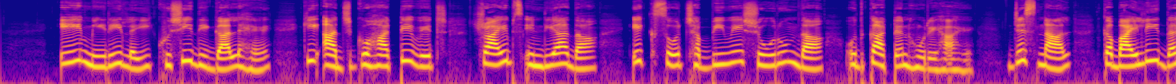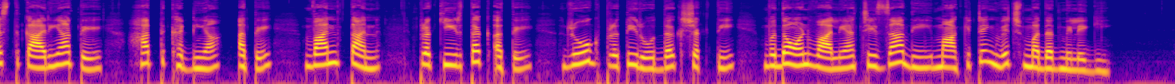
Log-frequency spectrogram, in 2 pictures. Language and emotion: Punjabi, neutral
